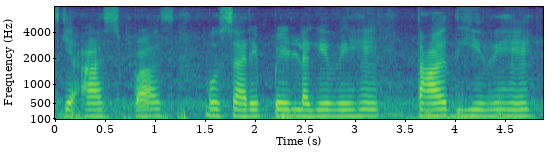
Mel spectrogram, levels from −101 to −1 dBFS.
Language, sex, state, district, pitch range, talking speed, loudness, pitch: Hindi, female, Bihar, Sitamarhi, 115-170 Hz, 160 wpm, -22 LUFS, 170 Hz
